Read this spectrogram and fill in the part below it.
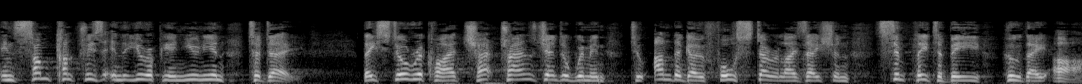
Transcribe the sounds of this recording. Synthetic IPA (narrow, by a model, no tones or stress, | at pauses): ɨ̃nsʌ̃mkʰʌ̃nt͡ʃɹ̥izɪ̃nðɨjɔɹɨpʰĩɨ̃njʉ̃njɨ̃ntʰɨdeɪ | ðeɪstɪlˠɹɨkʰw̥aɪə˞dtʰɹ̥æ̃nzd͡ʒɛ̃ndə˞wɪ̃mɨ̃ntʰəʌ̃ndə˞ɡoʊfɔlˠstɛɹɨlˠɪzeɪʃɨ̃nsɪ̃mpʰliɾɨbihuðeɪʔə̰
